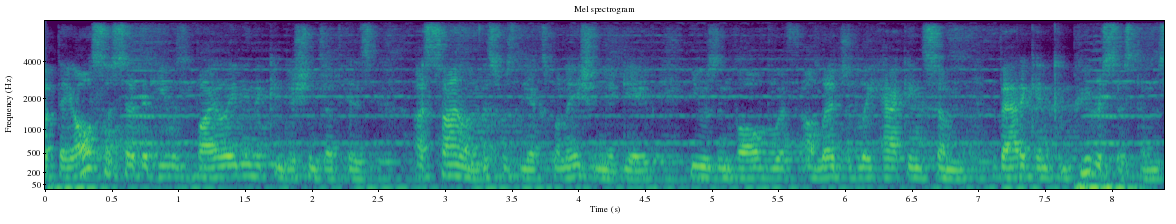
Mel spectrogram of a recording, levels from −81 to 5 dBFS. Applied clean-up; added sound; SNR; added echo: none; Bowed string instrument; 15 dB; reverberation time 2.3 s.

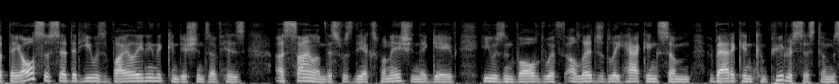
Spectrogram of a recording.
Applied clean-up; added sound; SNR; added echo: none; none; none; none.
